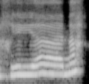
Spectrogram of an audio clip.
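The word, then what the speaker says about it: خيانة: Jadi ketika dia kasroh, bacanya naikkan pangkal lidah tapi tetap terbuka. Gimana? Khi, ri, ri. Ya biasa aja ri. Tidak jadi khoi, oi. Nah, ini nggak boleh nih, ya. Jadi harusnya khiyanah, naik aja pangkal lidahnya.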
